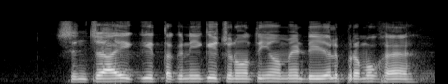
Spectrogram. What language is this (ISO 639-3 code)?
hin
